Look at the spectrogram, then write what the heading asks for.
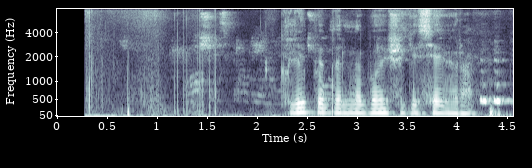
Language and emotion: Russian, neutral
